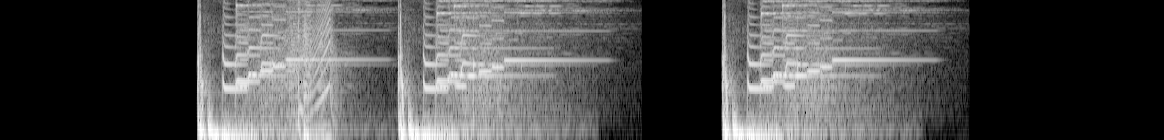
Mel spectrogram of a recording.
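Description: Coins jingle and clink.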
